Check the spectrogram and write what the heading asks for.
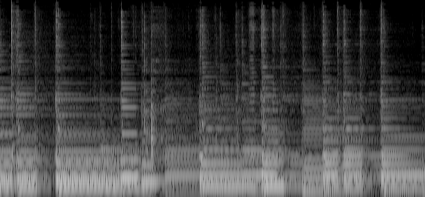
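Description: Background music of strummed acoustic guitar chords, changing chord every half-second or so.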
